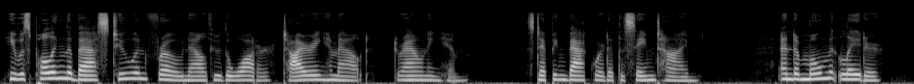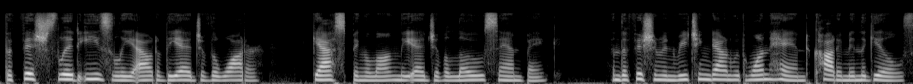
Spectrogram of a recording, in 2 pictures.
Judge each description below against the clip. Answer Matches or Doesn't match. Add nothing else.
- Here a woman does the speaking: Matches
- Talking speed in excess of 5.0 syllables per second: Matches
